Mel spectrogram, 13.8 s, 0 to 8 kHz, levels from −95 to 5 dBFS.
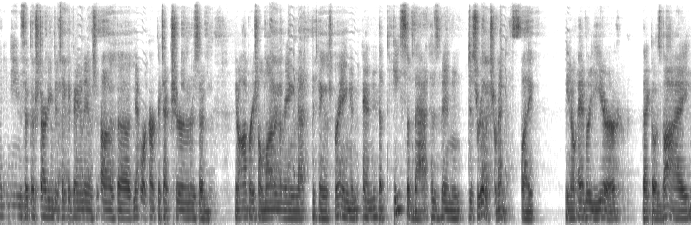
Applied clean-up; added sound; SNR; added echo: neural mask model DeepFilterNet 3.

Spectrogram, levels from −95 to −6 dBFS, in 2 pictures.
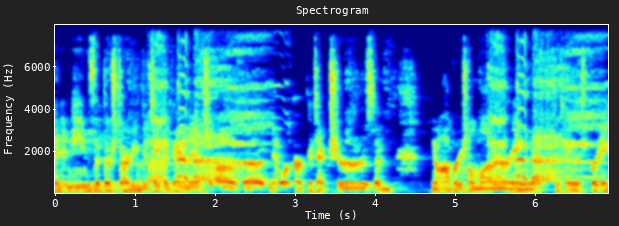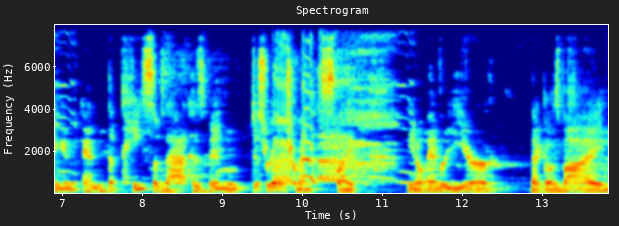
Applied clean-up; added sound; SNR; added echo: classical method WPE with log-MMSE.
